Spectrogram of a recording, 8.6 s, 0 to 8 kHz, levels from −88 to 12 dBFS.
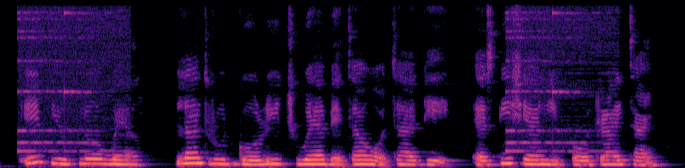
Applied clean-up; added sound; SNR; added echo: classical method WPE with log-MMSE.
